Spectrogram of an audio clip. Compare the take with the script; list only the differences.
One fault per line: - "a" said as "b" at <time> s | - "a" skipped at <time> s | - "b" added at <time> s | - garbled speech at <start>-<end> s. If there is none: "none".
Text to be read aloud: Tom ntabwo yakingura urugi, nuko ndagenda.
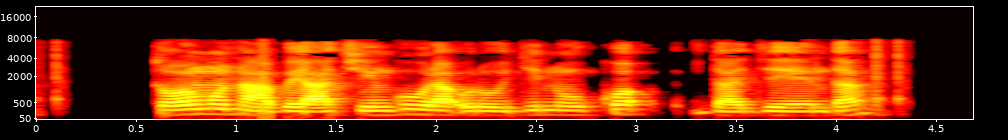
none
